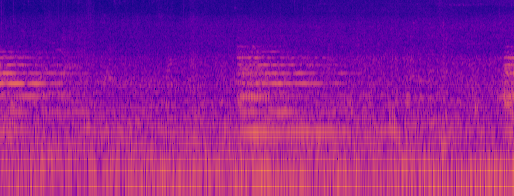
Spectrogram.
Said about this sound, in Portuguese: O sino.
